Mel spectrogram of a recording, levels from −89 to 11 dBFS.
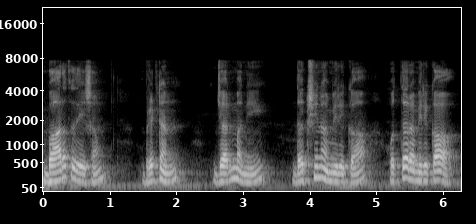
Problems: constant background noise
